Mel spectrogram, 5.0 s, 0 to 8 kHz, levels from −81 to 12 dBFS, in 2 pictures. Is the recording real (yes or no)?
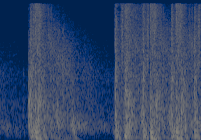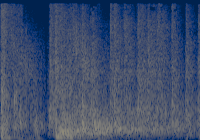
yes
